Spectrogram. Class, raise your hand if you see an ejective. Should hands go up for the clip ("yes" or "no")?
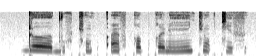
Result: yes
